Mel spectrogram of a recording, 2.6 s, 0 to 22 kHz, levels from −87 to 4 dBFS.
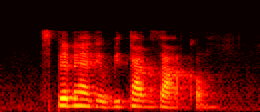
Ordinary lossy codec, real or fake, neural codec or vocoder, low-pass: none; fake; codec, 16 kHz, 0.8 kbps, ZipCodec; 7.2 kHz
